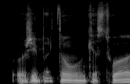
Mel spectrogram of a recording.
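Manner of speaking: normal talking voice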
